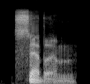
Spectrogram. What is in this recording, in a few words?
"sebum", British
